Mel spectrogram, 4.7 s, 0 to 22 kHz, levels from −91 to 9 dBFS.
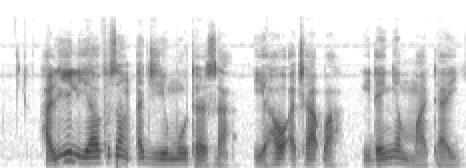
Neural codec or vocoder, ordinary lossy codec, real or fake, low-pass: none; AAC, 96 kbps; real; 14.4 kHz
